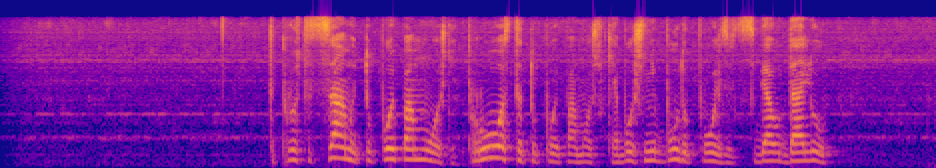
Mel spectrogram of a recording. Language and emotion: Russian, angry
